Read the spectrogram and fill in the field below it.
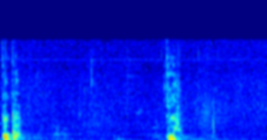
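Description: A middle-aged man speaks briefly and calmly into a microphone.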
